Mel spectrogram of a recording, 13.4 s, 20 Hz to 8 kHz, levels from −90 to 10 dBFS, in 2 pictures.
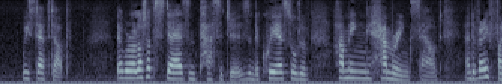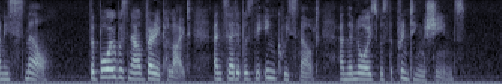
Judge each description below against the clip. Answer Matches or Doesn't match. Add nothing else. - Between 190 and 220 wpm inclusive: Matches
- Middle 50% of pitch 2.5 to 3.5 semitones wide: Matches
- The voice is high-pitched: Matches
